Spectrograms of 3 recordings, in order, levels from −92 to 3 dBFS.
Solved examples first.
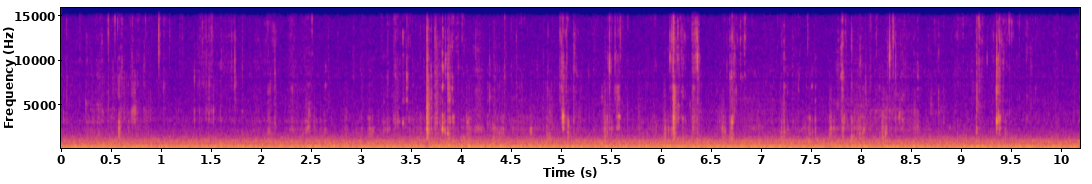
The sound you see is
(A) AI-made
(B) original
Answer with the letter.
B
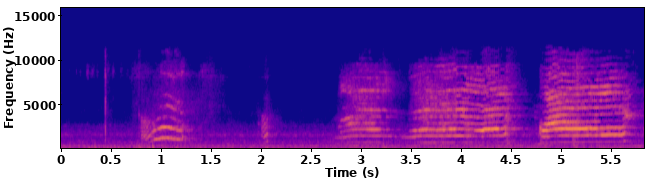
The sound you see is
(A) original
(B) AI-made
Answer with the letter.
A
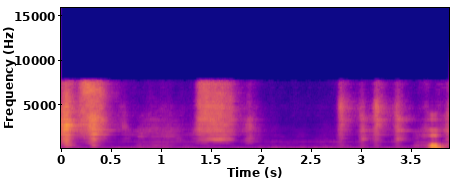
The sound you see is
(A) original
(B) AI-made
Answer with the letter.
B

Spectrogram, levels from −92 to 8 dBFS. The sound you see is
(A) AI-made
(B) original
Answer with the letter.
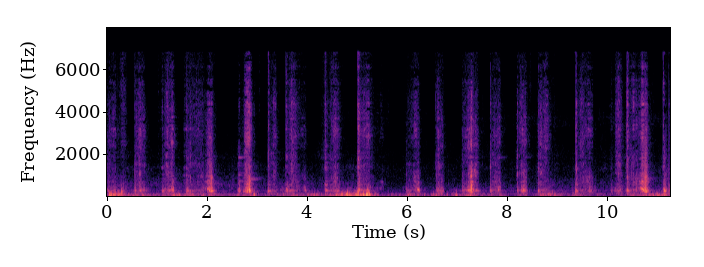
B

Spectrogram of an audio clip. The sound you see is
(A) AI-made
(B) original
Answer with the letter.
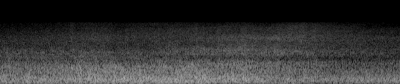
A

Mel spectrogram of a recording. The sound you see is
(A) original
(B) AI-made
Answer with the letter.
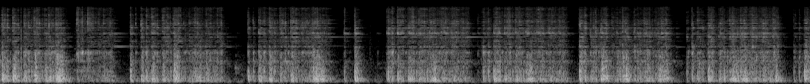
A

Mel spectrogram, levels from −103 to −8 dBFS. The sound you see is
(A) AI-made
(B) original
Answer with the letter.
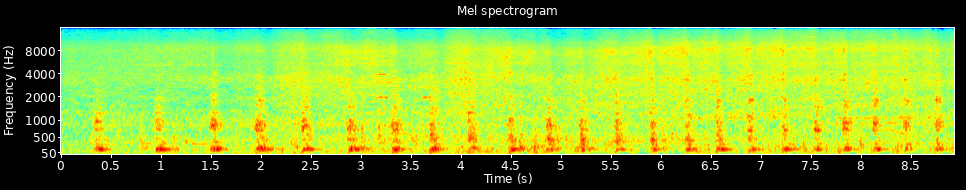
B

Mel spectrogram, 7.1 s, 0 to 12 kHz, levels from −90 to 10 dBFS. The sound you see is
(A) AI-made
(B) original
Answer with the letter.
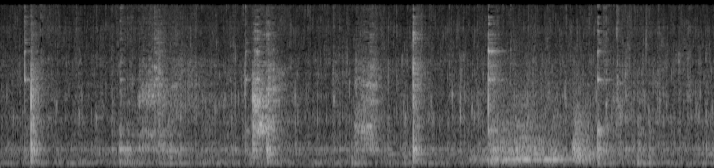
B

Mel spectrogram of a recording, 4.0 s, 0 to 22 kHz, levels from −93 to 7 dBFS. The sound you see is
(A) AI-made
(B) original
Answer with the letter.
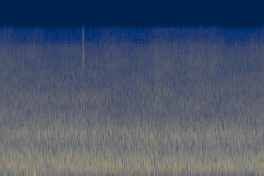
B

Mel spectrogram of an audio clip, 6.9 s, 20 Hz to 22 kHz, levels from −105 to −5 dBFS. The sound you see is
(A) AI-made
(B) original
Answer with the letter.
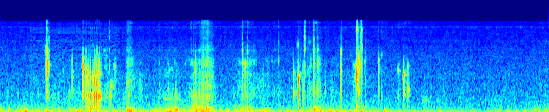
A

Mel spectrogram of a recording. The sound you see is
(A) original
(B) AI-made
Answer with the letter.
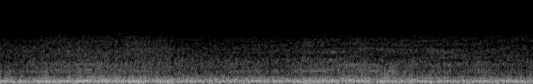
B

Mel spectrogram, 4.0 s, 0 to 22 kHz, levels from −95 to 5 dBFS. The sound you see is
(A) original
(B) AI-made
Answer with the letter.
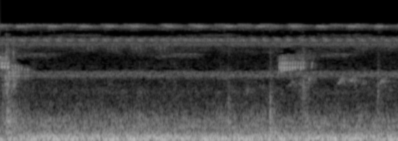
A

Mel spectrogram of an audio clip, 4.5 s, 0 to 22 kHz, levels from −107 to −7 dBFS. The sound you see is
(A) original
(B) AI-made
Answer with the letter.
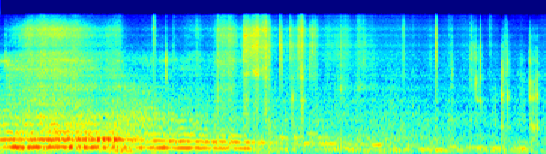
B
